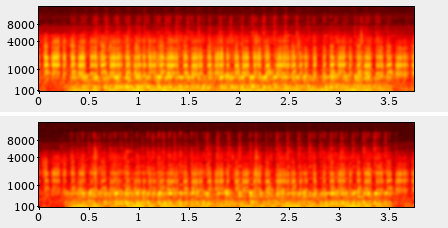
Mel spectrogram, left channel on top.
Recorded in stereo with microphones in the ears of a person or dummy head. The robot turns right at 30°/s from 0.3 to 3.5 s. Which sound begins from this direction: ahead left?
An insect, at 0.0 s.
